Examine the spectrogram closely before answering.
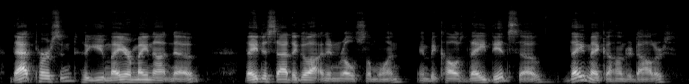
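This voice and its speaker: The man talks fairly quickly in a Southern US accent. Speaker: network marketing presenter. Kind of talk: sales pitch. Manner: casual, conversational.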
